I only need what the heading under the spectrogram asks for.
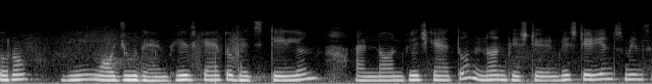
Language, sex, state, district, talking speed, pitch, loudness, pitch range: Hindi, female, Bihar, Vaishali, 155 wpm, 205 Hz, -16 LUFS, 195-225 Hz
